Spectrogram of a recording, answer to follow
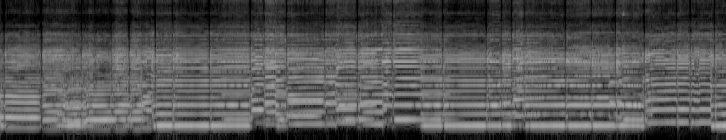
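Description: Solo fiddle bowing a slow melody, with some notes held for several seconds and a second string sounding beneath the tune at times.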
